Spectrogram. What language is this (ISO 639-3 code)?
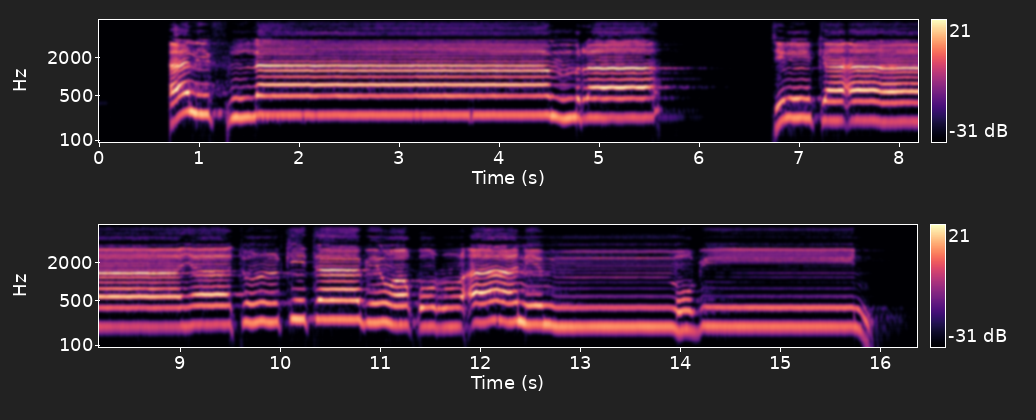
ara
